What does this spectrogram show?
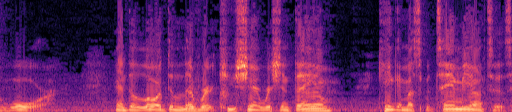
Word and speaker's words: Cushan-Rishathaim: This is how you pronounce it, believe it or not. Cushan-Rishathaim, who was the king of Mesopotamia.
